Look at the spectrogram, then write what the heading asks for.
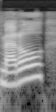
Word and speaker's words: MTIL: MTIL pronounced metal is a layered framework.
